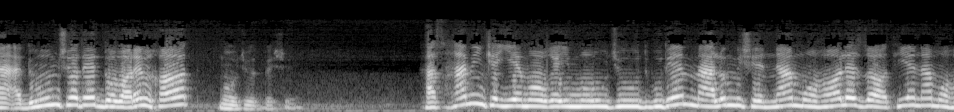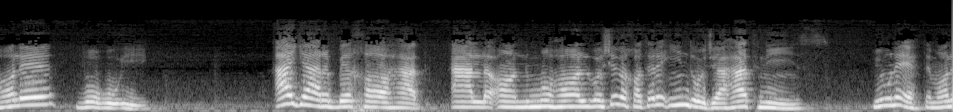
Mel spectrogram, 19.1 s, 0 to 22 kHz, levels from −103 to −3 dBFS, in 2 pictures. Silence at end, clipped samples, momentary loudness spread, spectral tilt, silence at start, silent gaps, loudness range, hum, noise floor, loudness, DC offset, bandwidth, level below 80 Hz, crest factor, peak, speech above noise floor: 0 s; under 0.1%; 9 LU; -10.5 dB/octave; 0 s; none; 4 LU; none; -49 dBFS; -14 LUFS; under 0.1%; 4.7 kHz; -48 dBFS; 12 dB; -4 dBFS; 36 dB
